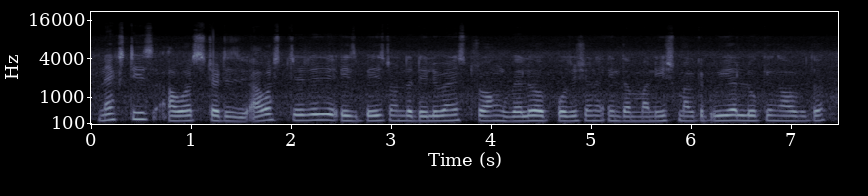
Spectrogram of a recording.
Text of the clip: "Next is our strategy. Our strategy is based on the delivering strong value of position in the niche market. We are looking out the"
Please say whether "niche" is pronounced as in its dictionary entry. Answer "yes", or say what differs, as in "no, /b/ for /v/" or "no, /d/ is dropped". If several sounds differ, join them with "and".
no, /ʃ/ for /tʃ/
